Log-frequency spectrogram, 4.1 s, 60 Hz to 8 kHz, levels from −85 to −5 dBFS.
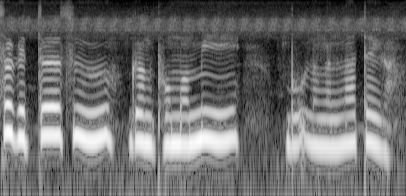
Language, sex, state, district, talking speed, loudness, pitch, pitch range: Wancho, female, Arunachal Pradesh, Longding, 160 wpm, -15 LUFS, 235 Hz, 220-255 Hz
